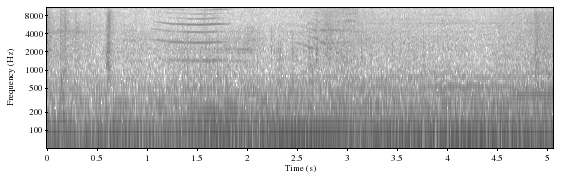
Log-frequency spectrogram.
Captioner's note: door squeaks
